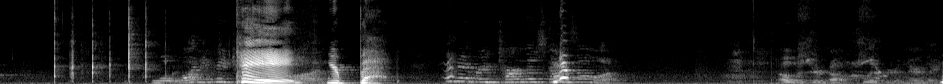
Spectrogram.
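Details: A female Siamese cat, reluctant and lazy about meowing on request, gives one loud drawn-out meow that slides downward, after a few sharp clicks, followed by softer broken vocal sounds in a quiet indoor room.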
